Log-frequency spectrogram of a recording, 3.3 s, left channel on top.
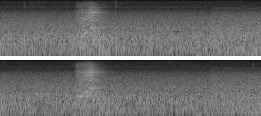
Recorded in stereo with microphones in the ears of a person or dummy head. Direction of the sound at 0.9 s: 80° right.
